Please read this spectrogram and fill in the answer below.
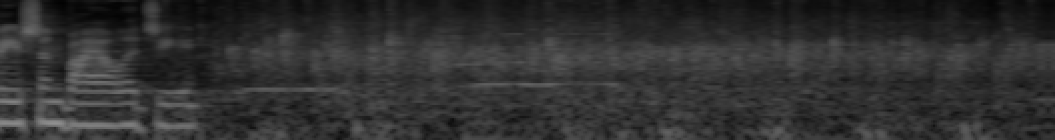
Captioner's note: audience cheering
